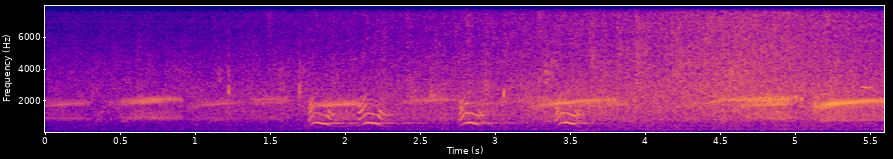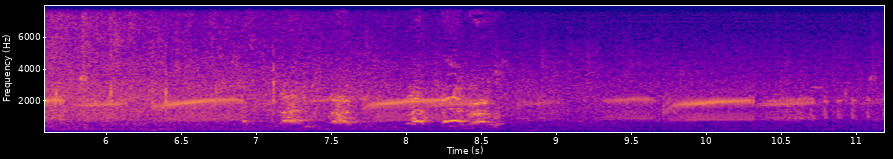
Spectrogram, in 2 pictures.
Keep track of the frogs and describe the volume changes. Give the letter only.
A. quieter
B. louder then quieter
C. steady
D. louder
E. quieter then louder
B.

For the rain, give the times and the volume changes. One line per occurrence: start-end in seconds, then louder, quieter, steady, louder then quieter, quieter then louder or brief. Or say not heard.
0.0-11.1 louder then quieter.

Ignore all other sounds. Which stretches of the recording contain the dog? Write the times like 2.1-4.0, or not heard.
1.8-3.8, 6.9-8.7.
